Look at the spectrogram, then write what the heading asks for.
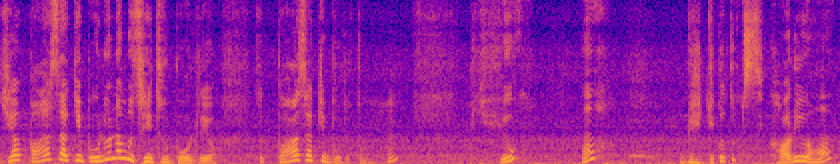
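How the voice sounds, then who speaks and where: Woman doing a strict mum scolding her kid, loud n naggy, keeps asking "huh?", faint noise behind. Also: a little high, sing-song, moderate pace, pauses often, pitched above the performer's own voice. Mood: stern scolding. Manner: scolding, repeating questions. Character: strict angry young mother, scolding.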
